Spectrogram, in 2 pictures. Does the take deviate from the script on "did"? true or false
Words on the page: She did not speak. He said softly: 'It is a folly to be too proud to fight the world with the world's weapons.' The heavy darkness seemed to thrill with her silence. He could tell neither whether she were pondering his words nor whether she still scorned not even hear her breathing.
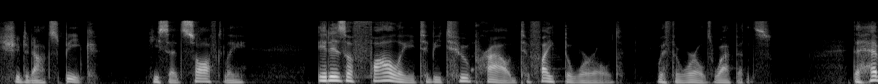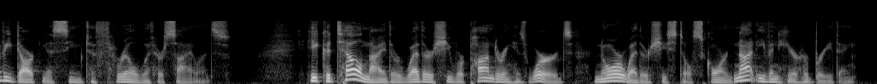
false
